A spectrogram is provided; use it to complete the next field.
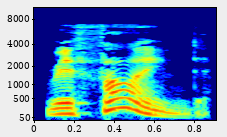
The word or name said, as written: refined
